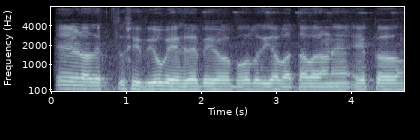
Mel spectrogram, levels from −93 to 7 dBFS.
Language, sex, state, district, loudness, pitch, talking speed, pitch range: Punjabi, male, Punjab, Kapurthala, -16 LUFS, 115 Hz, 165 wpm, 110-120 Hz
